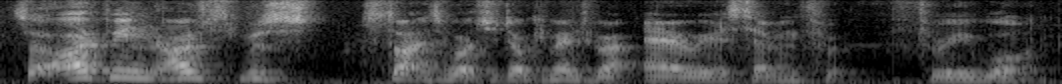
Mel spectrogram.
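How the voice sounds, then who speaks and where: A man's voice: fairly high pitch, moderate pace, a little mellow. A man, a podcast guest, telling rambling anecdotes in casual chat. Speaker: podcast guest, business owner and guitarist. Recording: roomy echo.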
